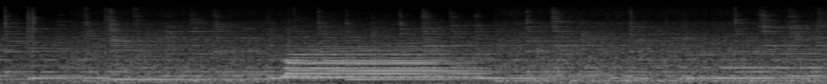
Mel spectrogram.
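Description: A locomotive horn sounds once, a steady chord held for about a second starting about one and a half seconds in, over background music.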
